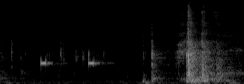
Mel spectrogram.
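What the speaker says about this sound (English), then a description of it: "Let me get that phone." A telephone dialing tone sounds as two short, clear electronic beeps, followed by a louder burst of noise, heard faintly in a quiet room.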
